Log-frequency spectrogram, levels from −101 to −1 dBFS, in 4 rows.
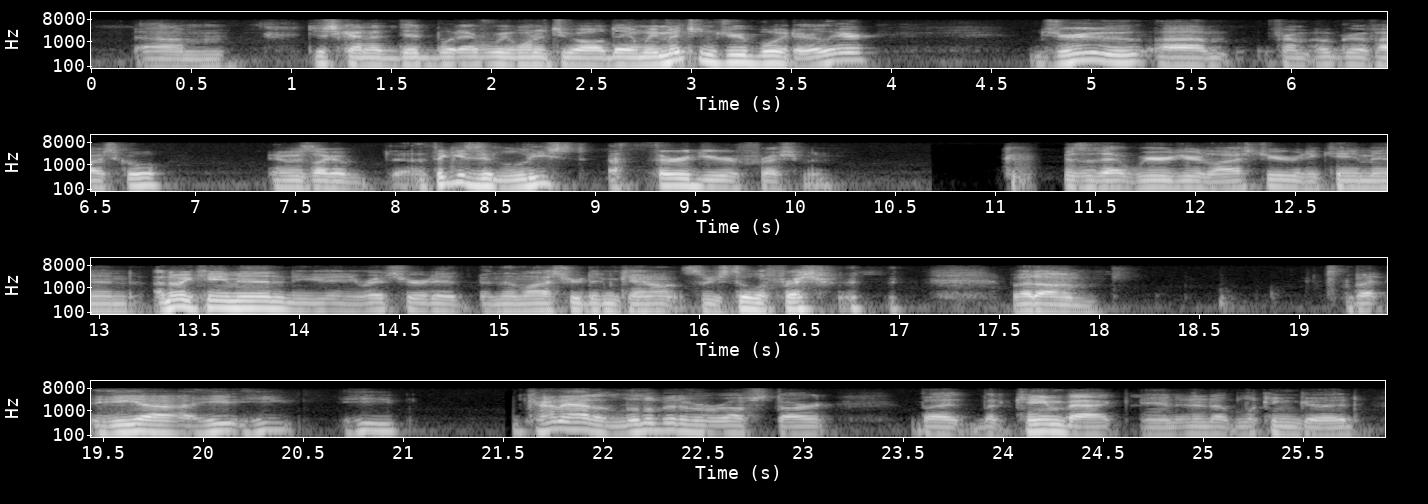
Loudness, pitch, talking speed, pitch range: -21 LUFS, 125 Hz, 220 wpm, 115-145 Hz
